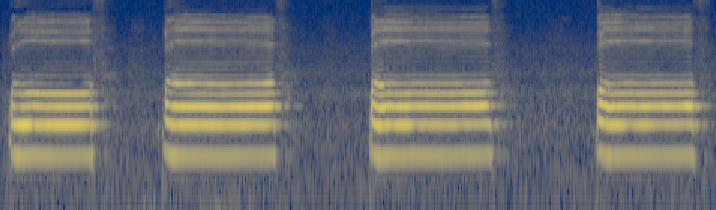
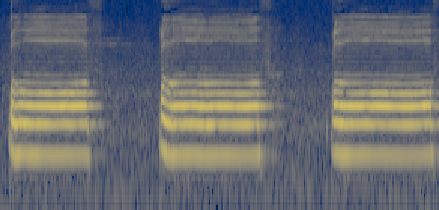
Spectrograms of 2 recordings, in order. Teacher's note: زبان کی جڑ اور اوپر کے تالو سے قوف ادا ہوتا ہے. تو جو ہماری چھوٹی زبان ہے نا، جو تالو ہے نا، وہ تھوڑا سا اوپر اٹھے گا جب ہم یہ پڑھیں گے.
